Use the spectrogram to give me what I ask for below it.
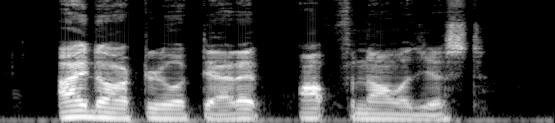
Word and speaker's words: ophthalmologist: Eye doctor looked at it, ophthalmologist, that's how you say it.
